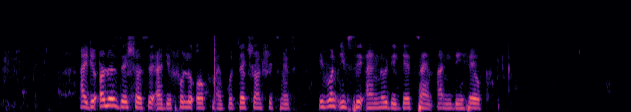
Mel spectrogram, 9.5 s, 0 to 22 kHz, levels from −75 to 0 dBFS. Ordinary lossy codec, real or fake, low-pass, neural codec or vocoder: MP3, 24 kbps; fake; 7.2 kHz; codec, 24 kHz, 3 kbps, HILCodec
